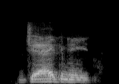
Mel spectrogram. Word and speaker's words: Jagmeet: Shagmeet. – Jagmeet.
